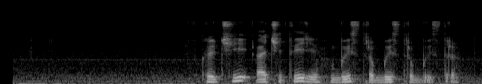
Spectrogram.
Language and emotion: Russian, neutral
